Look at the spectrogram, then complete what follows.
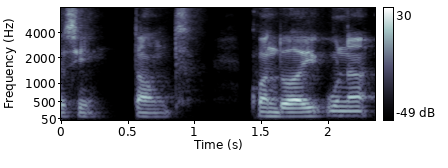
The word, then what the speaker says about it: tante: Tunt. Cuando hay una e después de la tuna, esa e, o sea, no se dice la tunte, sino que se llega hasta la t.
